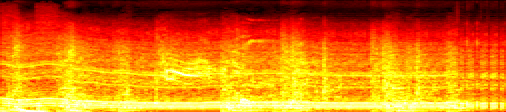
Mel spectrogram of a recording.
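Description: A motorbike engine hums steadily at a high idle.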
